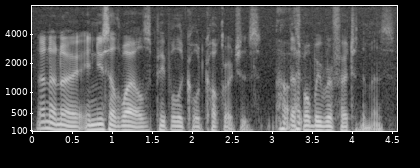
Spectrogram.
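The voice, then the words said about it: Timid, mumbly British-sounding Australian accent. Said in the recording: “he is Australian. He's just got a really timid, mumbly, British-y Australian accent ... He speaks very regal Australian, the big city Australian.”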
